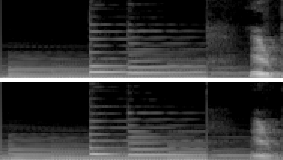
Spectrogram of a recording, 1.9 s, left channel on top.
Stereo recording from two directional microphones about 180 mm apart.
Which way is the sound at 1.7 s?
30° left (ahead or behind).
